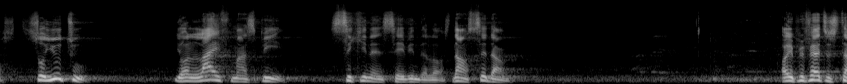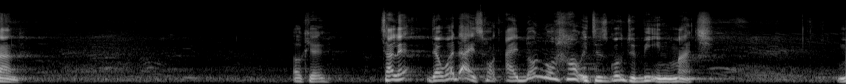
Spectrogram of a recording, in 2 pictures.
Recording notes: Preached At The First Love Centre, Accra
